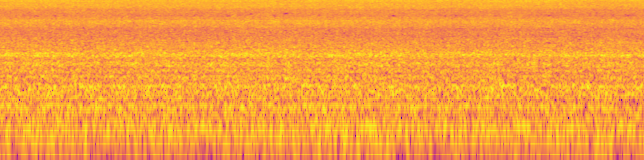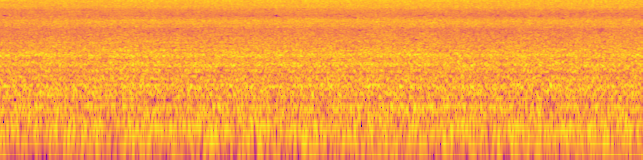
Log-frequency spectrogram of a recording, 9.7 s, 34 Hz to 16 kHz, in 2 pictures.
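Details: 2007 Ford Explorer after refitting a new mechanical clutch fan in place of an electric fan; steady idle with smooth fan rush, no clutch-fan rattle or roar, idle settles after a minute; fan later seen hitting a hose; normal idle.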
